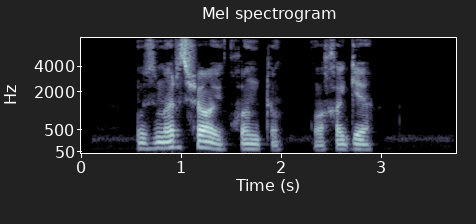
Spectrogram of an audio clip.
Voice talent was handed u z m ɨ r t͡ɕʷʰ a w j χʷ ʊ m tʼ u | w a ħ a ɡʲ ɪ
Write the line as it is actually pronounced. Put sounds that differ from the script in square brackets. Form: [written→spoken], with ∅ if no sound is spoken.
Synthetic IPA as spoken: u z m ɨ r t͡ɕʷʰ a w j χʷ ʊ [m→n] tʼ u | w a [ħ→χ] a ɡʲ ɪ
